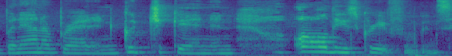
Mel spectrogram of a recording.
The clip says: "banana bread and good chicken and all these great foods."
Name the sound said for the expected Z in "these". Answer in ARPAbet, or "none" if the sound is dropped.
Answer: Z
